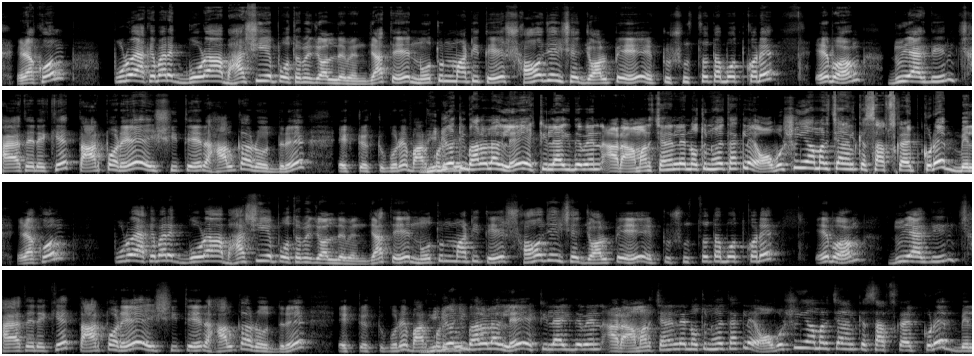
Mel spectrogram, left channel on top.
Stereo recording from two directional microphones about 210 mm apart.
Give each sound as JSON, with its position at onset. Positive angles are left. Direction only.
{"t": 0.2, "sound": "speech", "side_deg": 40}
{"t": 8.1, "sound": "speech", "side_deg": 20}
{"t": 8.9, "sound": "speech", "side_deg": 30}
